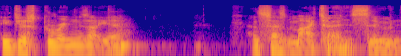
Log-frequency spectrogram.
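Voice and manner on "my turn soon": low, throaty, guttural growling voice. Voicing a wounded guard who grins back after a strike: guttural voice. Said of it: "in a guttural sort of voice".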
